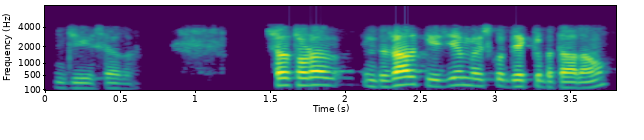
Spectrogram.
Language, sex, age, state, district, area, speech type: Urdu, male, 18-30, Uttar Pradesh, Saharanpur, urban, conversation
